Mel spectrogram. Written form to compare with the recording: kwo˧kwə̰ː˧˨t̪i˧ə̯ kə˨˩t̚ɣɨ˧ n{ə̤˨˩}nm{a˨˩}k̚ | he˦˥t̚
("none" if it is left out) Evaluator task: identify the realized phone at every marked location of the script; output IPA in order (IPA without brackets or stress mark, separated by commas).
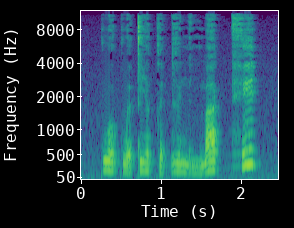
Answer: ə̤˨˩, a˦˥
